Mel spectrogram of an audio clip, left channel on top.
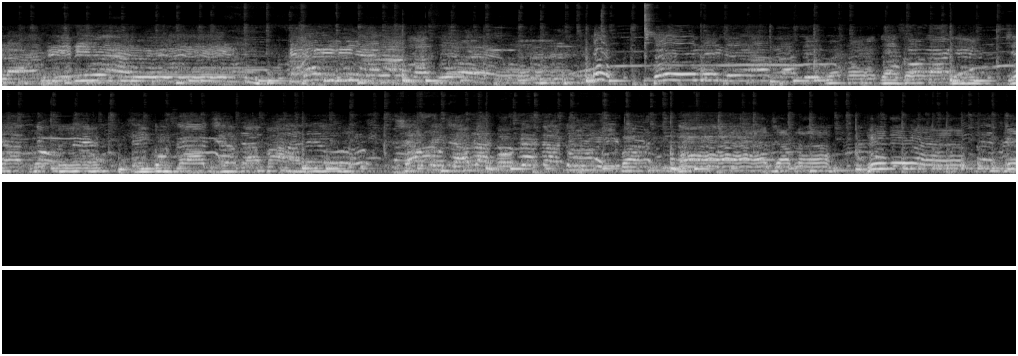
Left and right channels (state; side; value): silent; right; digital silence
